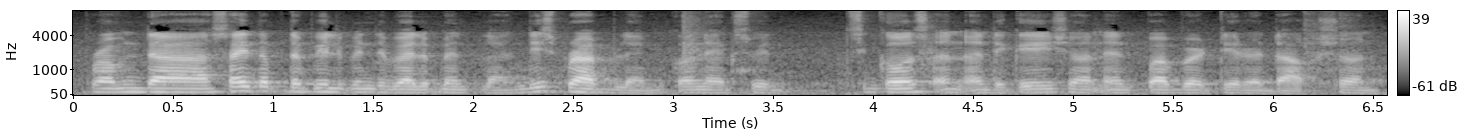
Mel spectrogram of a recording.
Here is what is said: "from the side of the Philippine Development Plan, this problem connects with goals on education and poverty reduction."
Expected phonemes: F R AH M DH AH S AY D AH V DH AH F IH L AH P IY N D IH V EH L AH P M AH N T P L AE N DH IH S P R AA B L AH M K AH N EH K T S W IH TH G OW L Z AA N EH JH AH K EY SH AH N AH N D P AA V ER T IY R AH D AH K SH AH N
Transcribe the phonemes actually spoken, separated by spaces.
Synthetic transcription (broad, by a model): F R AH M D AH S AY D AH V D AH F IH L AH P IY N D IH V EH L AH P M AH N T P L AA N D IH S P R AA B L AH M K AH N EH K T S W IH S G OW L S AA N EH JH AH K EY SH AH N AH N D P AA B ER T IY R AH D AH K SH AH N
